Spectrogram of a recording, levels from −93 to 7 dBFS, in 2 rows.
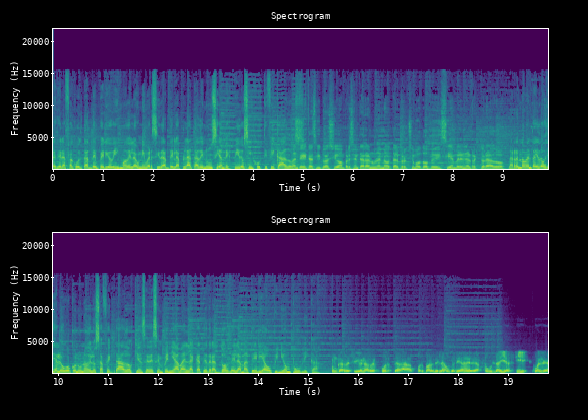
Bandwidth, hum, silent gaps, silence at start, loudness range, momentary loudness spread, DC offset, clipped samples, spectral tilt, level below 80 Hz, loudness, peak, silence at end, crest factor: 15.5 kHz; none; none; 0 s; 3 LU; 5 LU; under 0.1%; under 0.1%; -5.5 dB/octave; -36 dBFS; -12 LUFS; 0 dBFS; 0 s; 10 dB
